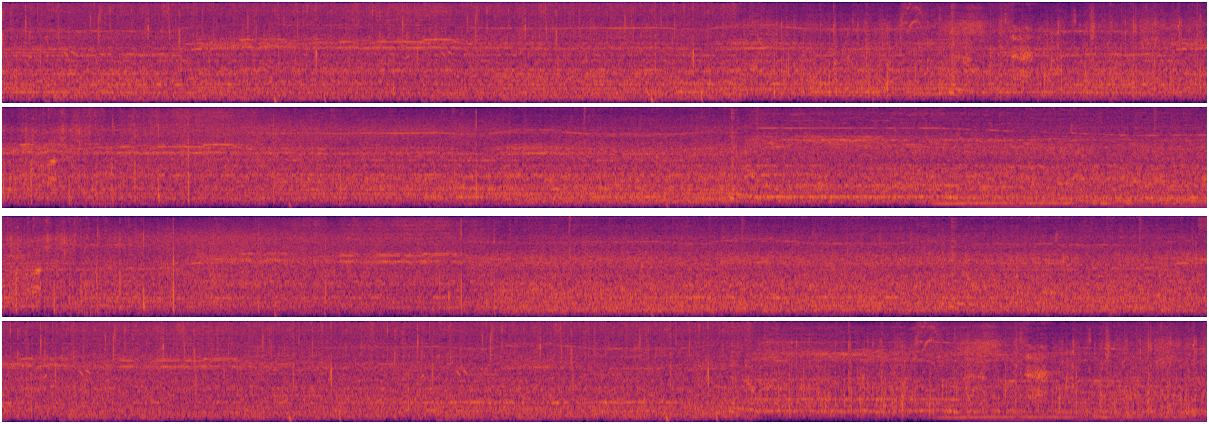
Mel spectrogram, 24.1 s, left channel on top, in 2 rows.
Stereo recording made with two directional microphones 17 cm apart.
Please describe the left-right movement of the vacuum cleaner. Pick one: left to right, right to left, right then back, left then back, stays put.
stays put.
